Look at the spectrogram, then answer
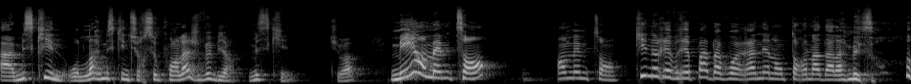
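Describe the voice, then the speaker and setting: Speaking fairly slowly, a woman uses a high voice and lively intonation. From Moroccan and Senegalese heritage. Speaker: streamer. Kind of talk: live stream chat, reading viewer comments. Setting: live stream. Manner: loud; animated.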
